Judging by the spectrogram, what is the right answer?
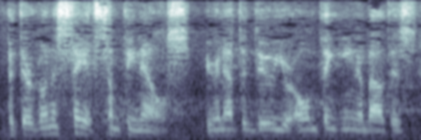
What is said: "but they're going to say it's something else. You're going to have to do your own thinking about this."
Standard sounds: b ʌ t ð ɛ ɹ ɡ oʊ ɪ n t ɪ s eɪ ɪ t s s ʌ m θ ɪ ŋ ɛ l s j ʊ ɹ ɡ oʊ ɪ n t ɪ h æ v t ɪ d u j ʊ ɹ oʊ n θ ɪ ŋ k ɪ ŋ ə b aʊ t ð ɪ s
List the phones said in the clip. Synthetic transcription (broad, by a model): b ʌ t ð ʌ ɹ ɡ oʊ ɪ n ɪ s eɪ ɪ t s s ʌ m θ ɪ ŋ ɛ l s j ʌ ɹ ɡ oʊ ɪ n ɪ h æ f t ɪ d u j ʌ ɹ oʊ n θ ɪ ŋ k ɪ ŋ ə b aʊ t ð ɪ s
